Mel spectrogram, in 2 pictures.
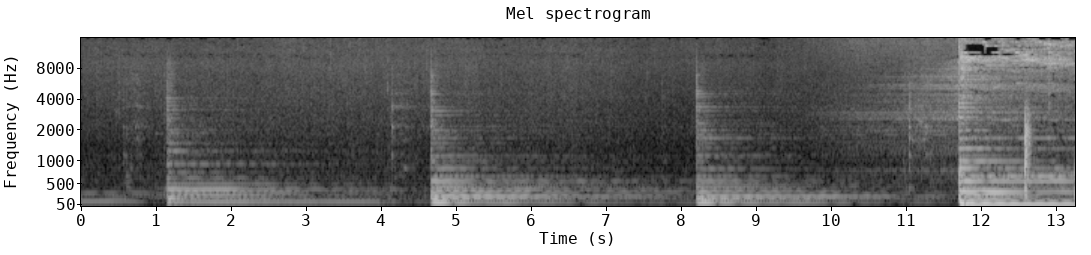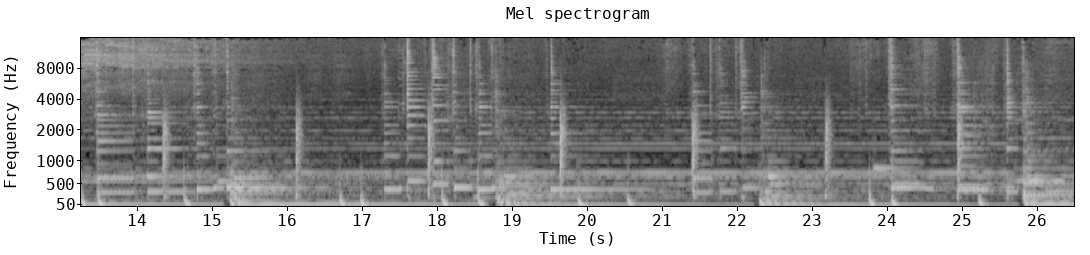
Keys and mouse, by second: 0.8-2.0 shift+drag, 2.3 shift+middle click, 3.7 click, 6.6-7.1 drag, 9.4 middle click, 11.7-14.2 shift+drag, 15.0 click, 16.3-17.1 drag, 19.0-19.4 drag, 21.2-23.6 drag, 25.2-25.8 middle drag.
